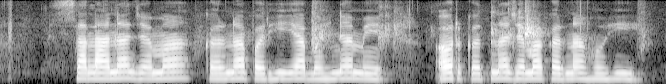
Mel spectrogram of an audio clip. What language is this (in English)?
Chhattisgarhi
